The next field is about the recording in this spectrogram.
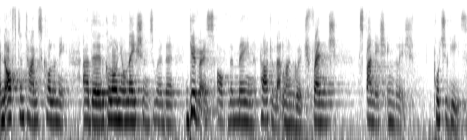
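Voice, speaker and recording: In a Polish accent, a woman speaks at a moderate pace with a medium pitch and monotone, flat intonation. Noticeable background noise and audible room echo are present. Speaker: keynote speaker, education academic. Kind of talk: conference keynote lecture. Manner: halting, with repetitions.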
